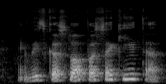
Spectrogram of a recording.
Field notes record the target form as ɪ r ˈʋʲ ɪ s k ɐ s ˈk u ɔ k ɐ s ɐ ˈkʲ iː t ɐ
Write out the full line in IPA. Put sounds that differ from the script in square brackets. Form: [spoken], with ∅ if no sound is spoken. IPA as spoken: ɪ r ˈʋʲ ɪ s k ɐ s [ˈt] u ɔ [p] ɐ s ɐ ˈkʲ iː t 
